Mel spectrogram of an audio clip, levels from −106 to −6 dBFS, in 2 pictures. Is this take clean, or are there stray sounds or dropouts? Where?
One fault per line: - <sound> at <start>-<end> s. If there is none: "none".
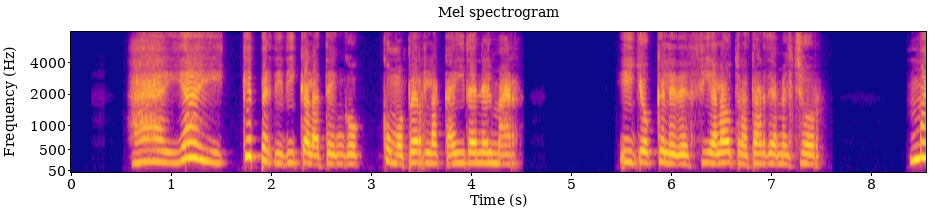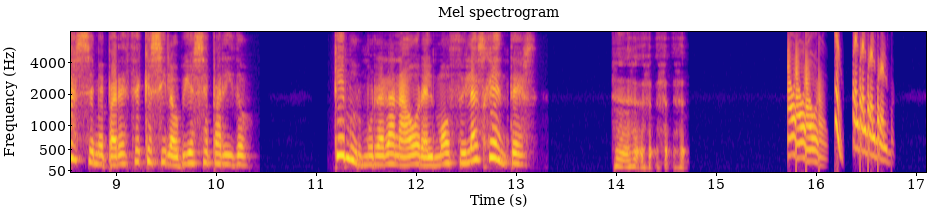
- laugh at 14.0-14.7 s
- chirp at 15.7-16.8 s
